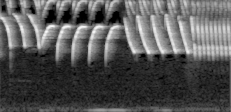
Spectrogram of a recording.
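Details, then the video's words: Canary song in the prenjak and lovebird style, played to coax reluctant canaries into singing: a string of bright swooping whistles, each dipping and rising, running into quicker rolling notes and ending in a tight, rapid trill. "Pancingan Kenari Gacor Cengkok Prenjak Lovebird! Ampuh Buat Memancing Kenari Macet Agar Gacor"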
